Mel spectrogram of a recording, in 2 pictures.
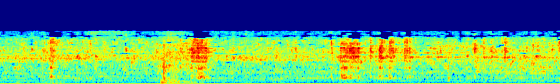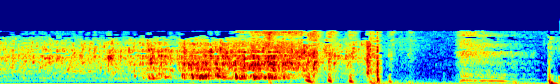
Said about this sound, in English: it's great how every toilet flushes differently. You know? It's amazing. If you have a phone near your bathroom, feel free to call us up and flush the toilet because, you know, we won't get the same thing twice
